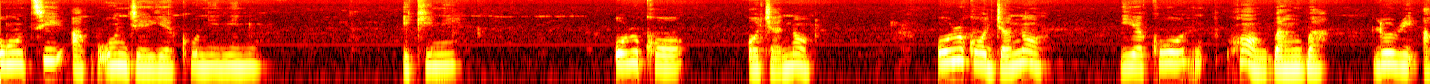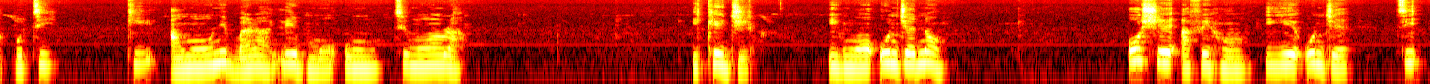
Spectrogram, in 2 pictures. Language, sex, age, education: Yoruba, female, 30-45, tertiary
